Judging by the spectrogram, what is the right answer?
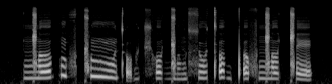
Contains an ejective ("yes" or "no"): yes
